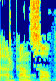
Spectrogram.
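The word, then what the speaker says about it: Arkansas: и он действительно произносится Арканзо.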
